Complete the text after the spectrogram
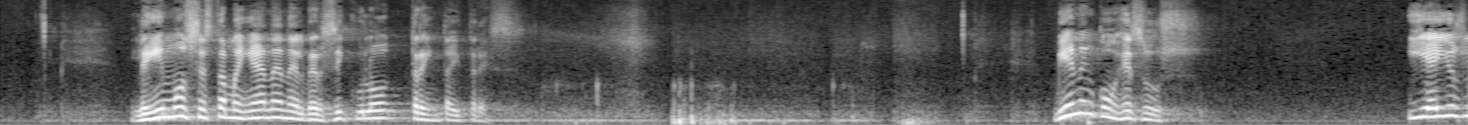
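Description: A middle-aged man speaks with feeling into a microphone, heard through a loudspeaker in an echoing room.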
